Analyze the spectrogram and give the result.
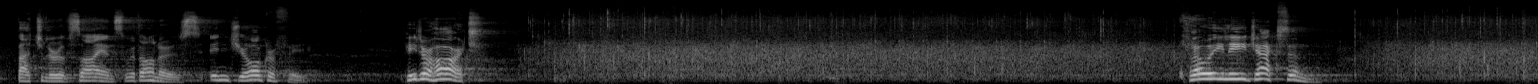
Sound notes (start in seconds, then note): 13.2 applause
